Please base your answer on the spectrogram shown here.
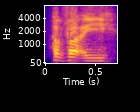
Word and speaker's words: Hawaii: Jensen kho so is how do you pronounce Hawaii because I know it's Hawaiian o if we're going traditional yes is it V yeah W's are V's okay I've been to havai Once flying to the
